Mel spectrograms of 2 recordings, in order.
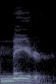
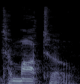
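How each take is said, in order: First: It is said in a Southern US accent. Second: It is said in a British accent. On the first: "you go down to like Oklahoma and Texas, instead of tomato, they say mater" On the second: "you go over to England and they're saying tomato"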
